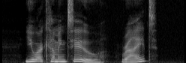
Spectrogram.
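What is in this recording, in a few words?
you are coming to right, female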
